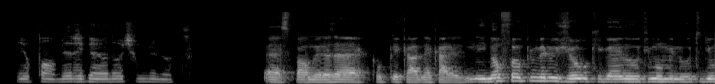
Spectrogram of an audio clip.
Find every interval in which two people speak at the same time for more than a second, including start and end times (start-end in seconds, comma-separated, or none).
none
